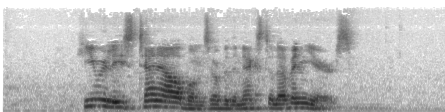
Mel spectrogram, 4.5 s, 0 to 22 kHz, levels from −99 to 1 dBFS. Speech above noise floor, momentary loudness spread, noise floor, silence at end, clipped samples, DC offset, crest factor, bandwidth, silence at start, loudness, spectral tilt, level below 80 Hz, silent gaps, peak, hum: 37 dB; 14 LU; -56 dBFS; 0.95 s; under 0.1%; under 0.1%; 18 dB; 15.5 kHz; 0.85 s; -20 LUFS; -5.5 dB/octave; -54 dBFS; none; -4 dBFS; none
